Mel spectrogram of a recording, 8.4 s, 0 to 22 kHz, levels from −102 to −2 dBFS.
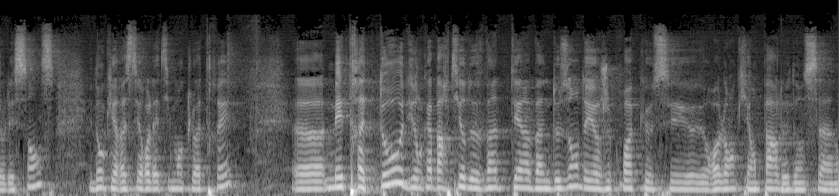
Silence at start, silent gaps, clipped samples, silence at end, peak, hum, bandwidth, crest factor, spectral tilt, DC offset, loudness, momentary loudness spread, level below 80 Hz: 0 s; none; under 0.1%; 0 s; 0 dBFS; none; 13 kHz; 24 dB; -6.5 dB/octave; under 0.1%; -25 LUFS; 9 LU; -32 dBFS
